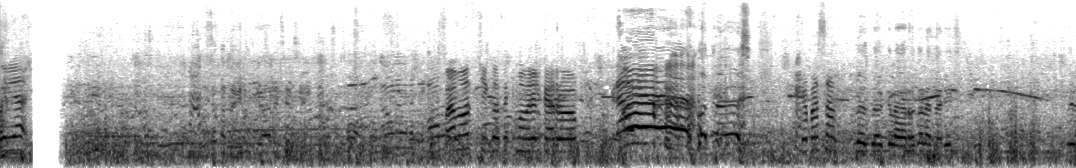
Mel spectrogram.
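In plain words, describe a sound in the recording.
A crowd murmurs on a beach outdoors.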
